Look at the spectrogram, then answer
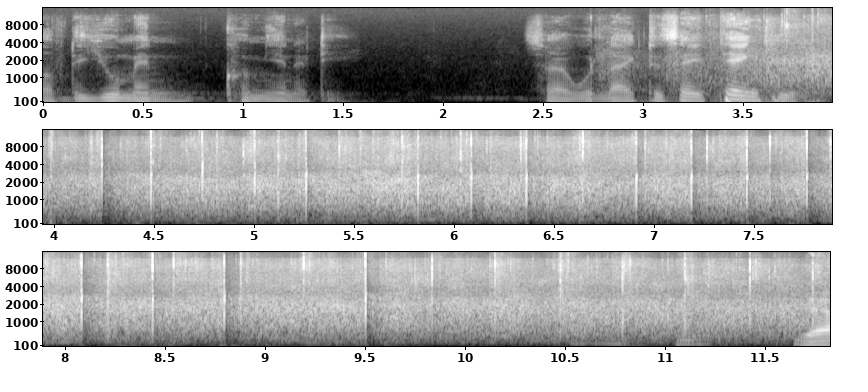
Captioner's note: applause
